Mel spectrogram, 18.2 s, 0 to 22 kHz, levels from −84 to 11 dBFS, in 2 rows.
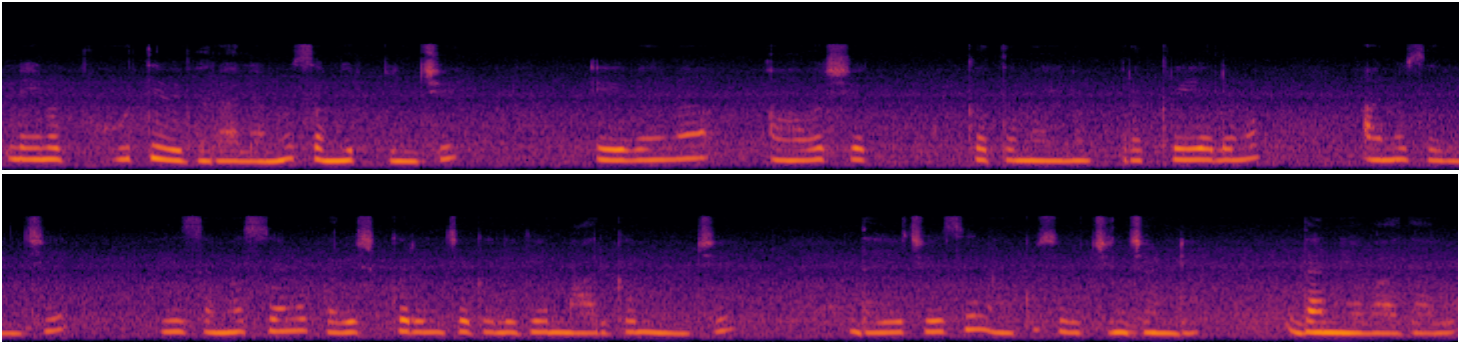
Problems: constant background noise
